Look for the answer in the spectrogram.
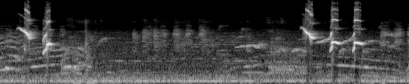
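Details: Sumatran Asian glossy starling, described as chatty with a sharp voice, giving loud, sharp rising whistled notes: two near the start and three close together about three seconds later, over a faint hum and fainter background tones.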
